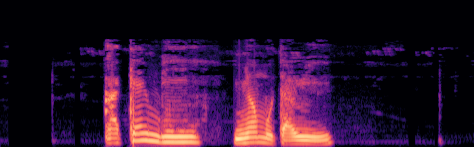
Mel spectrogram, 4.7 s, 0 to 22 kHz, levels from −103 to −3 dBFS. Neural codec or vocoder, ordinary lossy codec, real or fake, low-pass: none; MP3, 64 kbps; real; 7.2 kHz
